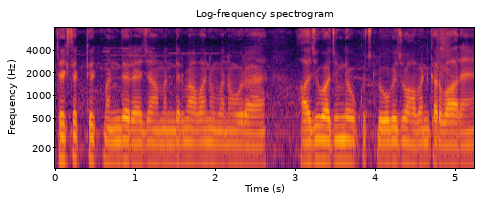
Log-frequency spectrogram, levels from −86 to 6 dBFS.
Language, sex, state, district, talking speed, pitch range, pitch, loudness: Hindi, male, Madhya Pradesh, Katni, 275 wpm, 115-125 Hz, 120 Hz, -18 LUFS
